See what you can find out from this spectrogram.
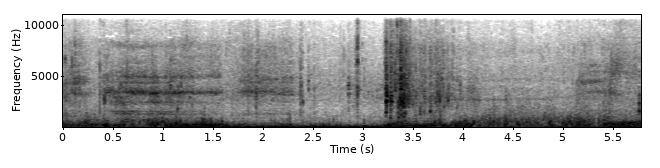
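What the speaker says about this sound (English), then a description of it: "There's that wind they were calling" Strong gusty wind at a lake beside a kayak, roaring and buffeting the microphone in a constant loud rush with brief flutters, no voices over it.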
